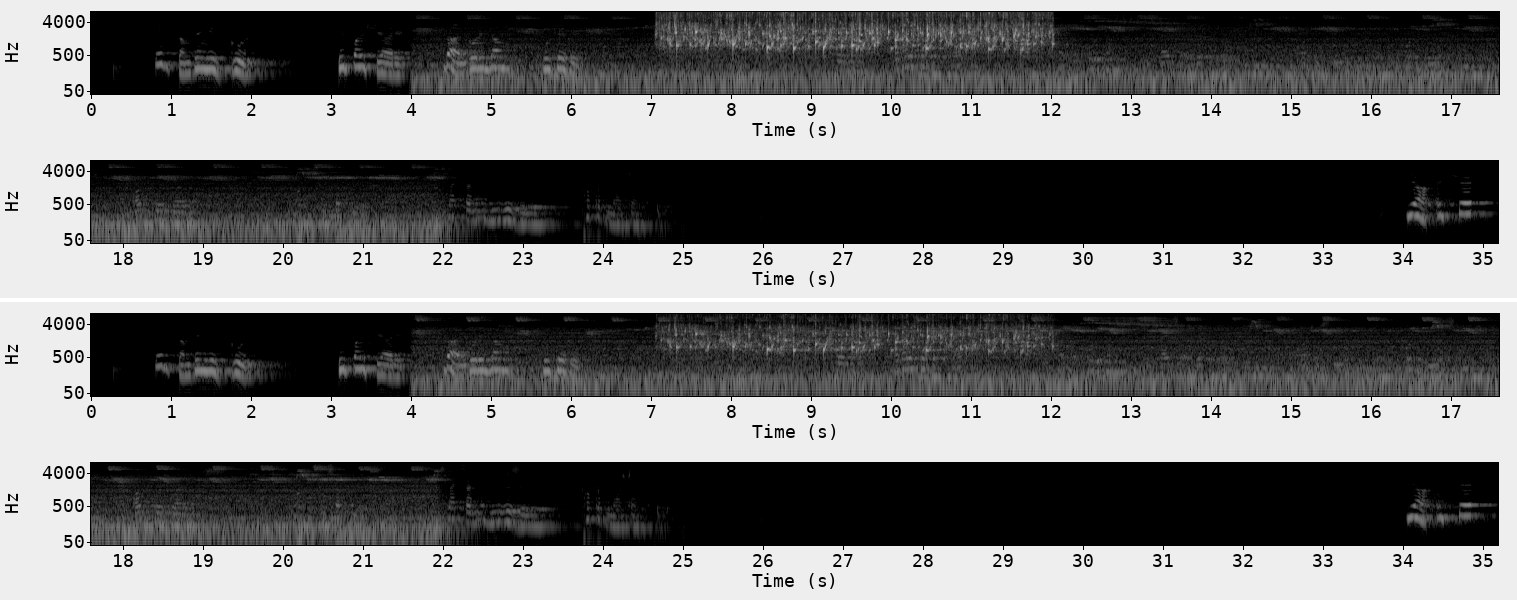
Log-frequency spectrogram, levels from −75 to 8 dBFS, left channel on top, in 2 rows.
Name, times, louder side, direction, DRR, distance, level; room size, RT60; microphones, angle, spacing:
voice 1, 0.8-2.0 3.1-3.9 4.4-5.3 5.6-6.2 34.0-34.9, left 1 dB, 85° left, 11 dB, 1.4 m, -41 dB
sound 1, 4.0-22.0, right 1 dB, 45° right, 6.8 m, -45 dB
sound 2, 7.0-12.0, left 7 dB, 45° left, 0.9 m, -31 dB
voice 2, 7.9-8.4 9.2-9.7 10.0-11.2 12.0-14.1 15.1-15.8 16.4-17.4 18.0-19.3 20.1-21.2 21.9-23.2 23.7-24.8, right 1 dB, 70° right, 4 dB, 3.1 m, -52 dB
28.5 x 20.5 x 6.3 m, 1.0 s
head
